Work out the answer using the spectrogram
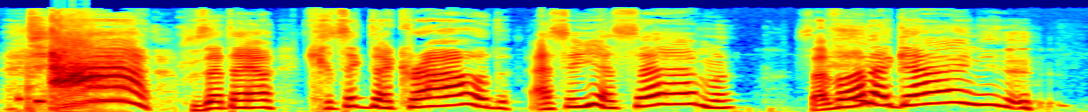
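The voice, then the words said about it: Imitates another person's voice. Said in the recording (French): “je vais essayer de faire une imitation de Jolaine Ruet”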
